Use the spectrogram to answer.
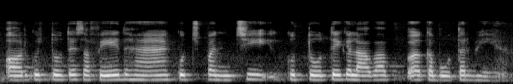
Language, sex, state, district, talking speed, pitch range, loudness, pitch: Hindi, female, Punjab, Kapurthala, 165 wpm, 210-225 Hz, -15 LUFS, 215 Hz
